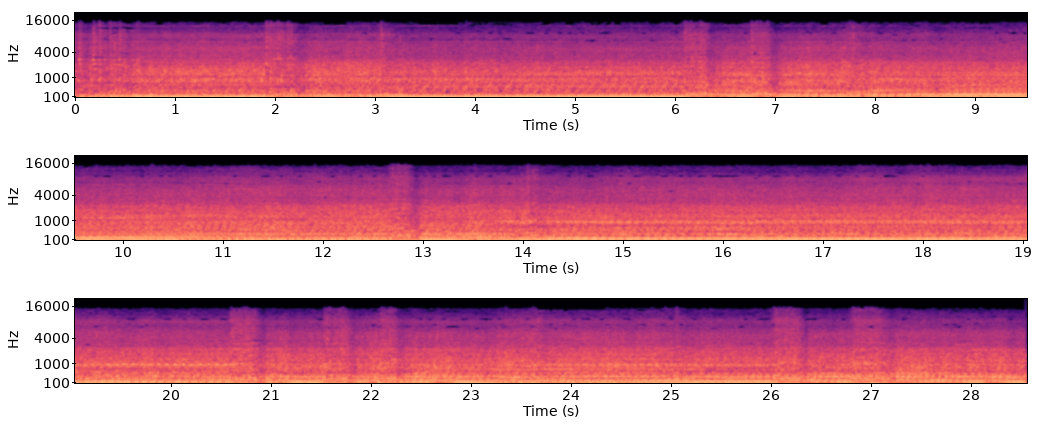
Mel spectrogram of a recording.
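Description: Deutz three-cylinder diesel engine running steadily, its low pitch stepping up and down a few times as the engine speed changes, with a few short knocks.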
